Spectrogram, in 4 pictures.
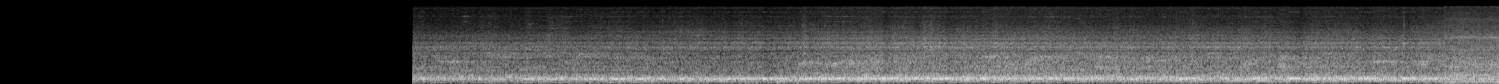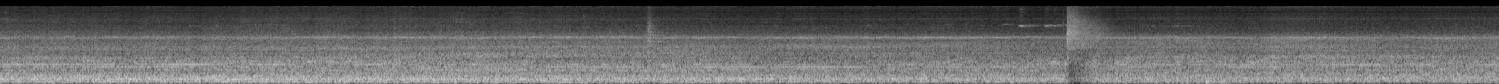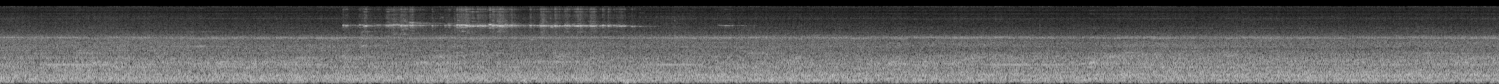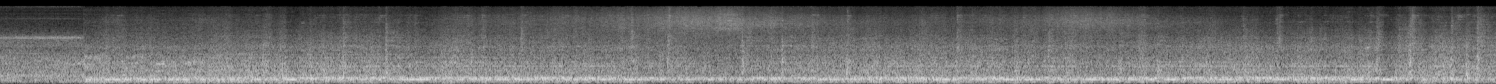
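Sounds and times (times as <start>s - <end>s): train running noise: 4.2s - 59.9s
high wheel squeal: 15.2s - 31.1s, 31.9s - 45.8s.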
